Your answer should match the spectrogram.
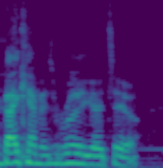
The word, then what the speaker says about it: Beckham: Beckham. I think the H is silent.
